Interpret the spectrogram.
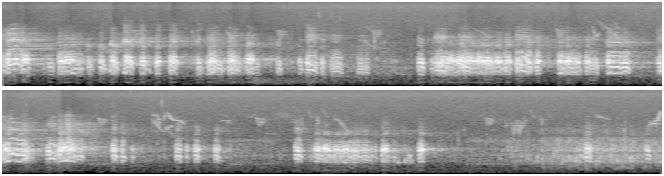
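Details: Greylag goose calls in a busy chorus of clipped nasal honks and cackles, coming in clustered bursts with quieter pauses between them.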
